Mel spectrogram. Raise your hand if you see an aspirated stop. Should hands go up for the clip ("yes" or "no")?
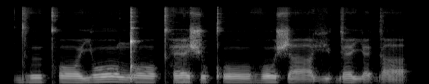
yes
